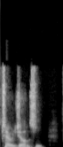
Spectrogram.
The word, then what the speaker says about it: Terry Johnson: Sorry if I said the name wrongly before. It's Terry Johnson.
